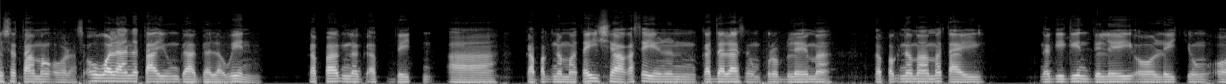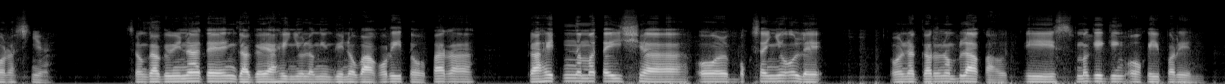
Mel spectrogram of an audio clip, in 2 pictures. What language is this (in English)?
Filipino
